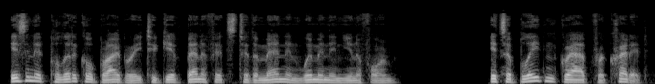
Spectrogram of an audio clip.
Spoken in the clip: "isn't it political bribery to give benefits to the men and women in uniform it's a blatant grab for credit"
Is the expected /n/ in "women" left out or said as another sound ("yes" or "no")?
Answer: no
